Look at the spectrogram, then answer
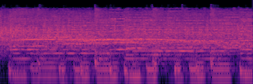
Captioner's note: audience applauds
